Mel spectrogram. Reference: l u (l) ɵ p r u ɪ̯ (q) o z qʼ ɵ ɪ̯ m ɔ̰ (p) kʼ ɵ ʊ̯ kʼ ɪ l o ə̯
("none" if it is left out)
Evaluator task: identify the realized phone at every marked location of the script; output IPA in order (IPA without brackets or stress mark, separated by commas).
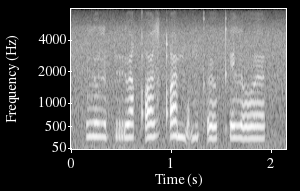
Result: l, qʼ, m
